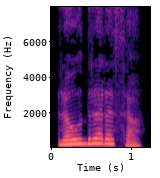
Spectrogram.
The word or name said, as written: ರೌದ್ರರಸ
